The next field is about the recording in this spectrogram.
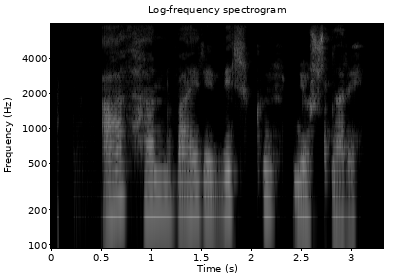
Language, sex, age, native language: Icelandic, female, 40-49, Icelandic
